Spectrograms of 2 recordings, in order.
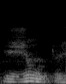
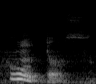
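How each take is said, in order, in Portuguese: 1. Começa com um som suave, parecido com zh. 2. Começa com um som gutural, parecido com h. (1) "E não juntos. Juntos é português" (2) "a letra J em espanhol tem o som de R"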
